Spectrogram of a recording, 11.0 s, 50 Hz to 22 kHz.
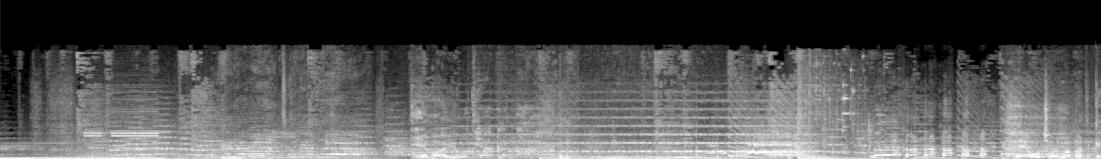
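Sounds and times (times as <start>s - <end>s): film music: 0.0s - 11.0s.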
